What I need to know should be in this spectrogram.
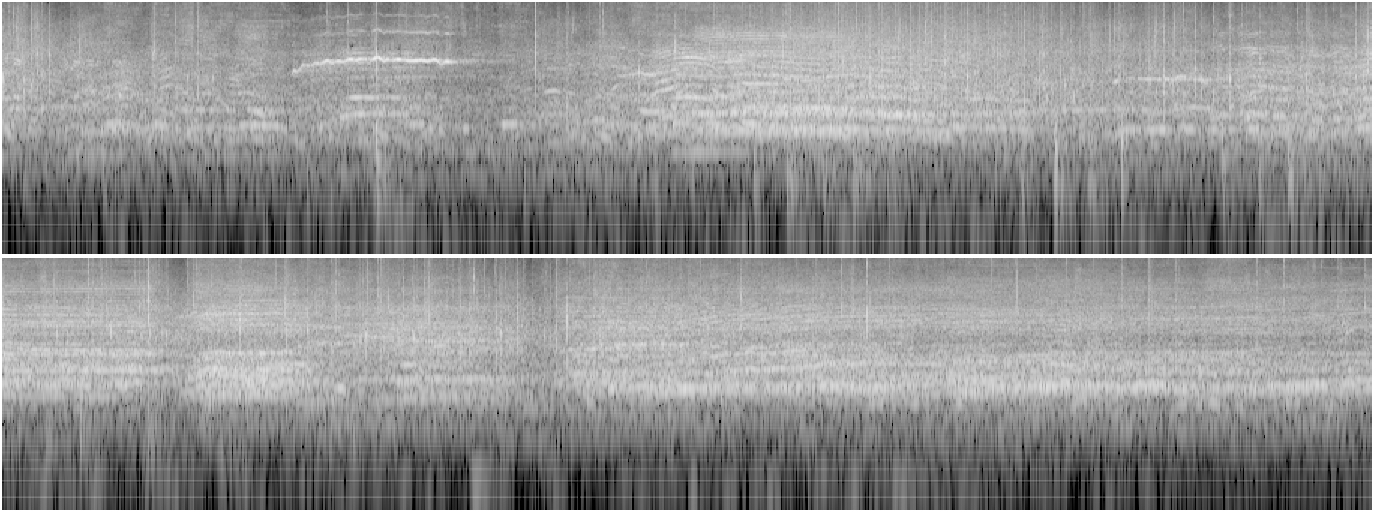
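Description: A large crowd shouts and cheers in a big echoing hall.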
